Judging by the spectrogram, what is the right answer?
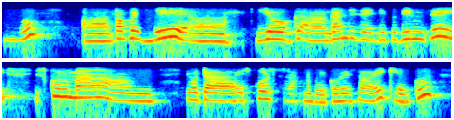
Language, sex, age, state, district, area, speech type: Nepali, female, 45-60, West Bengal, Darjeeling, rural, conversation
